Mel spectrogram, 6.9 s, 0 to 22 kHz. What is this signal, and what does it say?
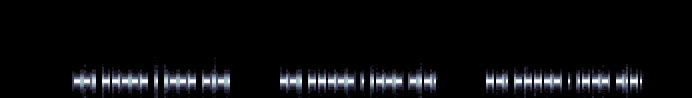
Morse code, heard as a keyed tone, about 52 wpm, 700 Hz. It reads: G0EJC G0EJC G0EJC
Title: DXCC-100 Call Signs - 5 Characters - Repeated 3x - 50wpm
